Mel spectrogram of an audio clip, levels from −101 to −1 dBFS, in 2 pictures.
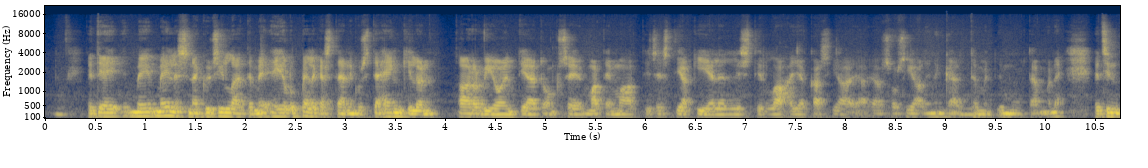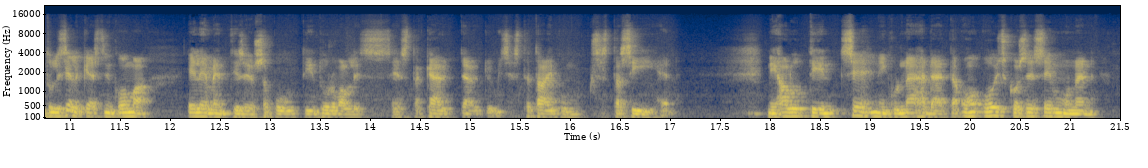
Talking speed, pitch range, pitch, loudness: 145 wpm, 105-130 Hz, 115 Hz, -17 LUFS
